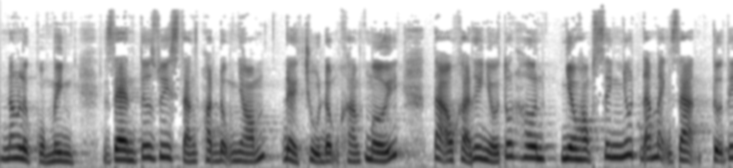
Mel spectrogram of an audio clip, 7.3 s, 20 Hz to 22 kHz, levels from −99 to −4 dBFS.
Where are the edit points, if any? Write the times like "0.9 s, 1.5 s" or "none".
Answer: 2.0 s, 3.6 s, 4.7 s, 5.6 s, 6.4 s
